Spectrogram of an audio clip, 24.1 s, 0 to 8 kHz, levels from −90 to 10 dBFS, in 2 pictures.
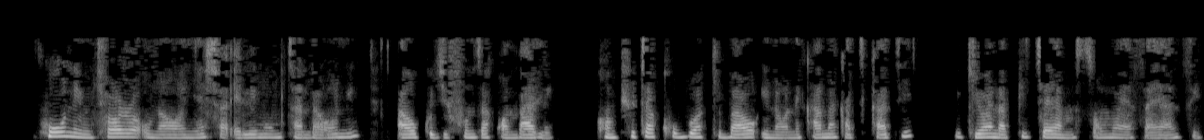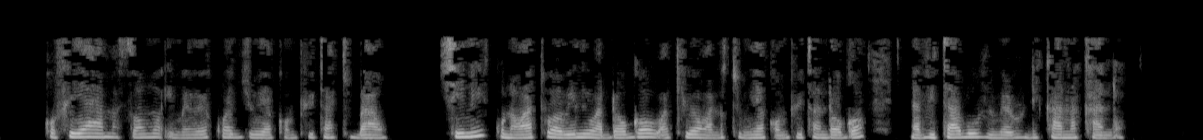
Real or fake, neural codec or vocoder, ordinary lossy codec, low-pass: fake; codec, 16 kHz, 4 kbps, FreqCodec, smaller model; MP3, 24 kbps; 7.2 kHz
